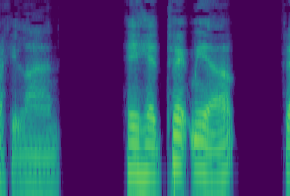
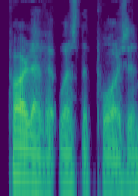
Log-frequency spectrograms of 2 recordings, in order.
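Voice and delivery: ordinary delivery

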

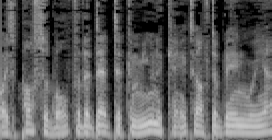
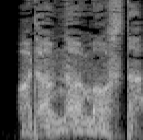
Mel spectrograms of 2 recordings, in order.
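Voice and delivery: hoarse, rasping, grating voice. Narrating a story, a creature answers its master's question, rasping voice. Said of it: "it replied in a rasping voice".

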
